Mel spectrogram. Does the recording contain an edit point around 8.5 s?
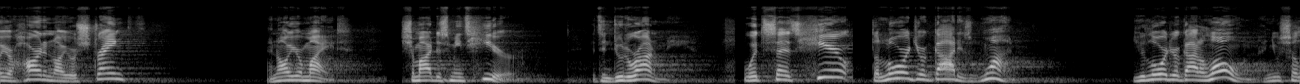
yes; 3 cuts; at 3.9 s, 7.3 s, 8.5 s

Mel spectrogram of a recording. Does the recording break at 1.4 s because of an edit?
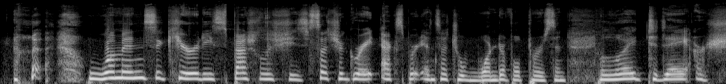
no; 2 cuts; at 3.1 s, 5.9 s

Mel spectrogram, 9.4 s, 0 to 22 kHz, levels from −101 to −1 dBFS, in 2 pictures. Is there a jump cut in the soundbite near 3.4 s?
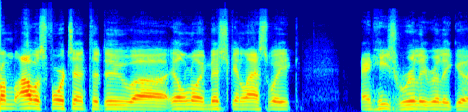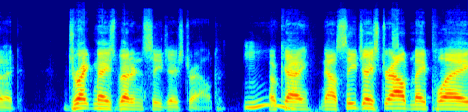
yes; 1 cut; at 3.4 s

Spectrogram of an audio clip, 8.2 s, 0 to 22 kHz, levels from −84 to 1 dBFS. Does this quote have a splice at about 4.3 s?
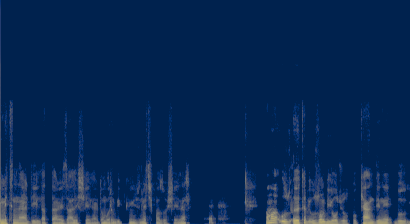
yes; 2 cuts; at 2.4 s, 4.3 s

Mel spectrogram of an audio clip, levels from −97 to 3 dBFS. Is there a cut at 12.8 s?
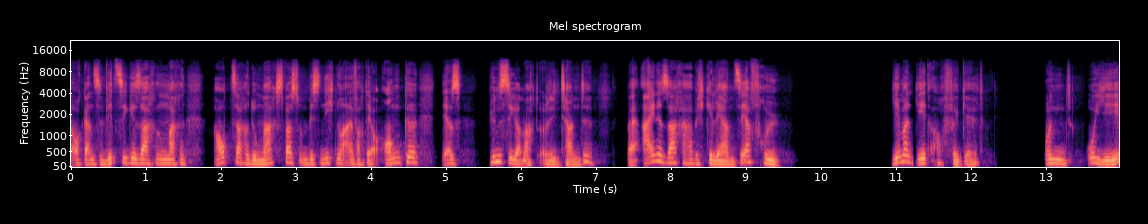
no; 1 cut; at 11.2 s

